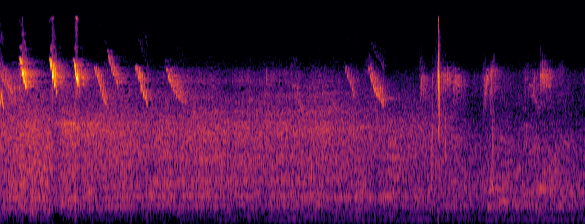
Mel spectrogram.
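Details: Flying swallows in Csíkszereda's Tudor quarter give quick bursts of thin, descending chirps, loudest in the first two seconds, then thinning into scattered fainter notes over low hiss.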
